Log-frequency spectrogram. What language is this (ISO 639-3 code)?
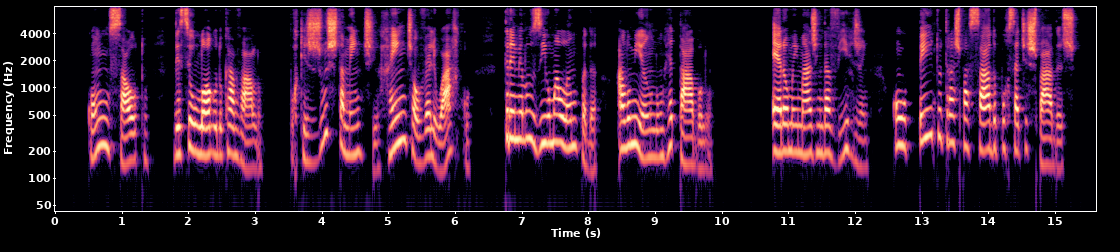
por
